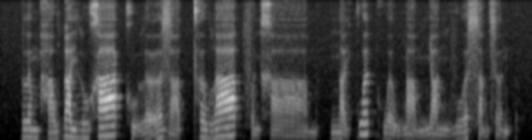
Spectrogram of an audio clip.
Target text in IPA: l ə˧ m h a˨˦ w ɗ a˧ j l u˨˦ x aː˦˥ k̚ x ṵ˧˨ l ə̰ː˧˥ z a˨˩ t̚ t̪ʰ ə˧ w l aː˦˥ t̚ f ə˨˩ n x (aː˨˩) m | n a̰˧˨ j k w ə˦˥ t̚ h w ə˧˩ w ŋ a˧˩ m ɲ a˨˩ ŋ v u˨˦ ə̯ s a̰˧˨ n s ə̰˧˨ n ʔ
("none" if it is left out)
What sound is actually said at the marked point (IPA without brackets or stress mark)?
aː˨˩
